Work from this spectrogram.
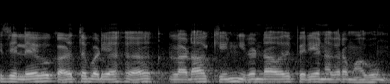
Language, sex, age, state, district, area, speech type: Tamil, male, 18-30, Tamil Nadu, Tiruchirappalli, rural, read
